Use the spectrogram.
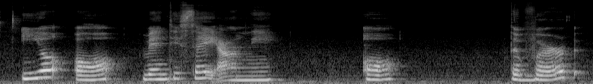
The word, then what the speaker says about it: ho: And yes, H, H is silent. Io, ho, tu, hai, lui, lei, ha, noi abbiamo, voi avete, loro hanno.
